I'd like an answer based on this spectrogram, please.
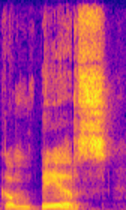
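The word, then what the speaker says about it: comperes: ये वाला जो होता है, ये होता है कंपेयर्स, भले ही ये ई है लेकिन इसे प्रोनाउंसिएशन कहते हैं कंपेयर्स, ये है कंपियर्स।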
